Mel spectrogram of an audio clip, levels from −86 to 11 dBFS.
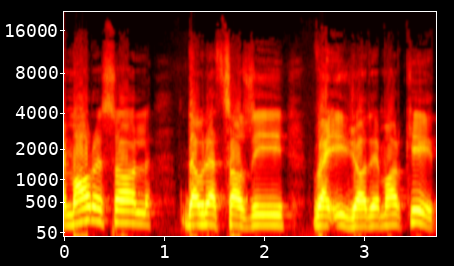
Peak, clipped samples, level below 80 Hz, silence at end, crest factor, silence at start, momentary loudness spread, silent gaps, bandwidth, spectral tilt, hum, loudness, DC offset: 0 dBFS; 0.5%; -48 dBFS; 0.05 s; 10 dB; 0 s; 7 LU; none; 15.5 kHz; -5.5 dB/octave; none; -11 LUFS; under 0.1%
